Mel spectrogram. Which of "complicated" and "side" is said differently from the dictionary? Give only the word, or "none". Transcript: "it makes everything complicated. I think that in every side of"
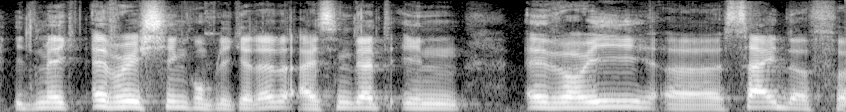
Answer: none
